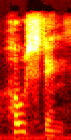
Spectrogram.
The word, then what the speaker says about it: hosting: was it was close so instead of going to an ah go right to an o so oh ho hosting there you go okay one more time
